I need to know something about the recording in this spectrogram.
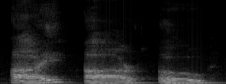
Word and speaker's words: iron: And today I want to know if you know how to pronounce the word iron.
